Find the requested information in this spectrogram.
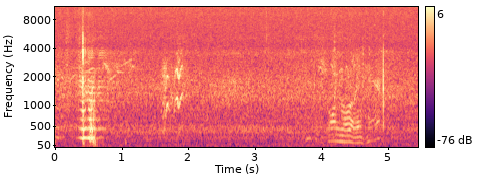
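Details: Captured honey bee swarm from a fiber flowerpot bait hive during transfer into a Langstroth box. Continuous droning buzz with wavering tones, a sharp knock early on and brief clatter from handling the trap.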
